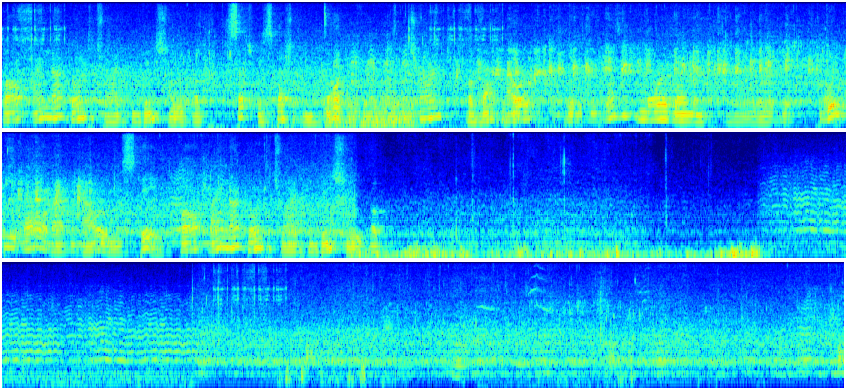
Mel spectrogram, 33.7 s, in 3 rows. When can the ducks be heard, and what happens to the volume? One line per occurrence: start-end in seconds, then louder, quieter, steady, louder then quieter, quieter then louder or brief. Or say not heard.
4.2-12.5 steady.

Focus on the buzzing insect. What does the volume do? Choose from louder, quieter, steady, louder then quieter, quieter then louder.
steady.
